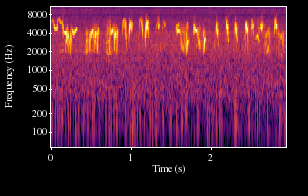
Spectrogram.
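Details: In the mountains of León, Spain, during May 2019, a white wagtail utters quick, thin, high twittering notes in a steady jumble over a low background hum.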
